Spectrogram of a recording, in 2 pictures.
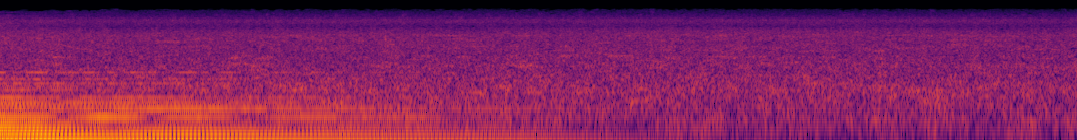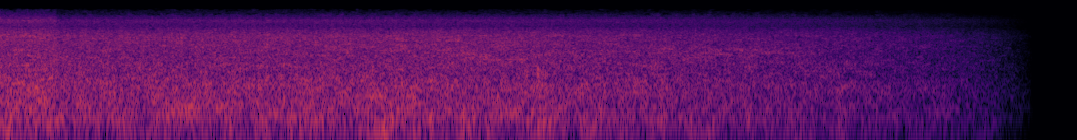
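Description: The last notes of a song ring out and fade over the first few seconds, leaving the steady rush of a rocky mountain stream, which slowly fades out near the end.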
